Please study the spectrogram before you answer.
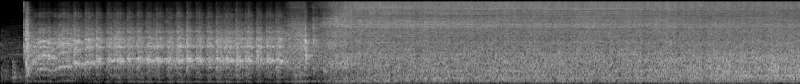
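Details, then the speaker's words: Cheap sleeper car just fitted with a Thermoquad carburetor, believed the factory type: about three seconds of cranking, then a loud, airy rushing idle that holds steady, "like a vacuum cleaner"; new carburetor runs fine, car then drives. "Sounds like a vacuum cleaner. Good gracious."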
